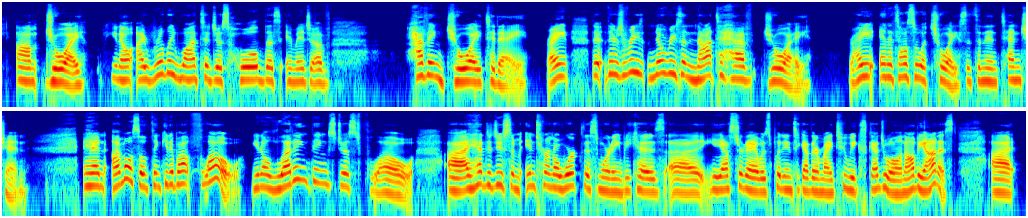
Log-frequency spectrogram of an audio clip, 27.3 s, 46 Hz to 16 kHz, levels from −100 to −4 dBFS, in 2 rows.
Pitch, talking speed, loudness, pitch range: 215 Hz, 160 wpm, -22 LUFS, 195-250 Hz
